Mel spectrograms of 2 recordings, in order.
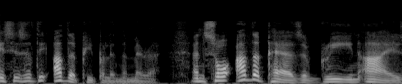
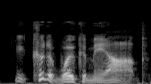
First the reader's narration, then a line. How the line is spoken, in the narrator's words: said Ron, crossly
